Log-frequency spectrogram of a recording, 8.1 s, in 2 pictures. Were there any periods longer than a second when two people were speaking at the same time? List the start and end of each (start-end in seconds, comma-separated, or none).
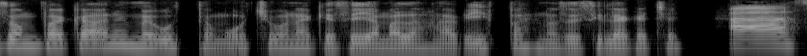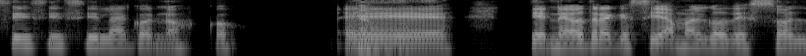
none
